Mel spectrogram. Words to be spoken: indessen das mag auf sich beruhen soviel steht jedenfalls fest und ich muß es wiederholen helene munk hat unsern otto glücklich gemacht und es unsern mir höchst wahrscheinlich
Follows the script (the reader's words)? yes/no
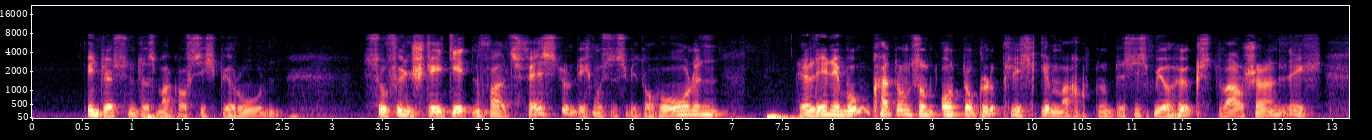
no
